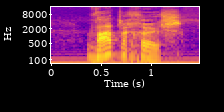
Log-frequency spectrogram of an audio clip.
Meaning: an insurrectionist during the early stage of the Dutch Revolt who was active at sea; a Sea Beggar, a Water Beggar
- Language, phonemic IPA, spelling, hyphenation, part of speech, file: Dutch, /ˈʋaː.tərˌɣøːs/, watergeus, wa‧ter‧geus, noun, Nl-watergeus.ogg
